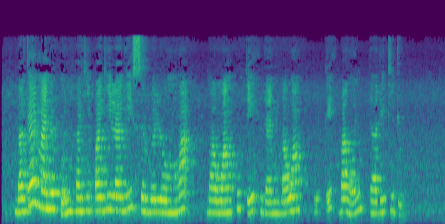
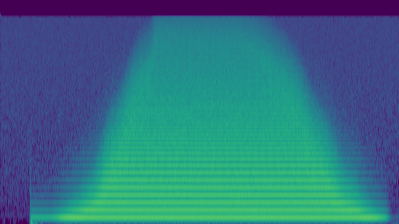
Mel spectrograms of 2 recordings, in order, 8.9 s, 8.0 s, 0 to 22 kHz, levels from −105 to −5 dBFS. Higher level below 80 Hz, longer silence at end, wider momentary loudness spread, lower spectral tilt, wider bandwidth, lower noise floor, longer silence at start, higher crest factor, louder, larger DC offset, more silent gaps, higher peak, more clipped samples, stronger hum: about the same, -66 dBFS vs -66 dBFS; first, 0.85 s vs 0.25 s; first, 13 LU vs 10 LU; about the same, -5 dB/octave vs -4.5 dB/octave; second, 11.5 kHz vs 16 kHz; second, -48 dBFS vs -63 dBFS; second, 0.1 s vs 0.6 s; about the same, 16 dB vs 20 dB; first, -20 LUFS vs -28 LUFS; neither; neither; first, -4 dBFS vs -8 dBFS; neither; neither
